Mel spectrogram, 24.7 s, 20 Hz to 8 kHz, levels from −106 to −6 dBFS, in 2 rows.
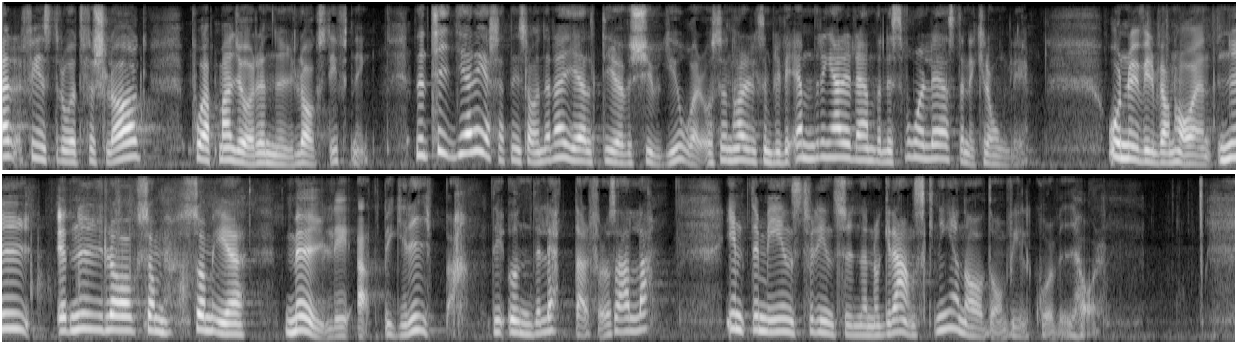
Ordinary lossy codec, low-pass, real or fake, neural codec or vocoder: none; 7.2 kHz; real; none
